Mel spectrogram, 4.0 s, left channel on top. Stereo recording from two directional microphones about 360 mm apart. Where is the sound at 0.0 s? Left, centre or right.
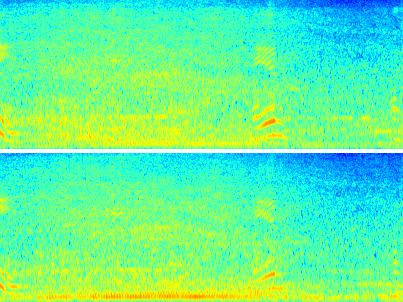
Left.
